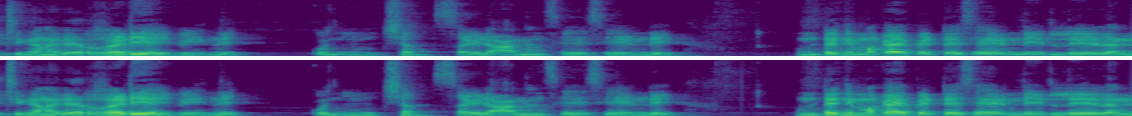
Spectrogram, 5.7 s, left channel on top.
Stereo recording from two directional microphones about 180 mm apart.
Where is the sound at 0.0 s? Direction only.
30° right (ahead or behind).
